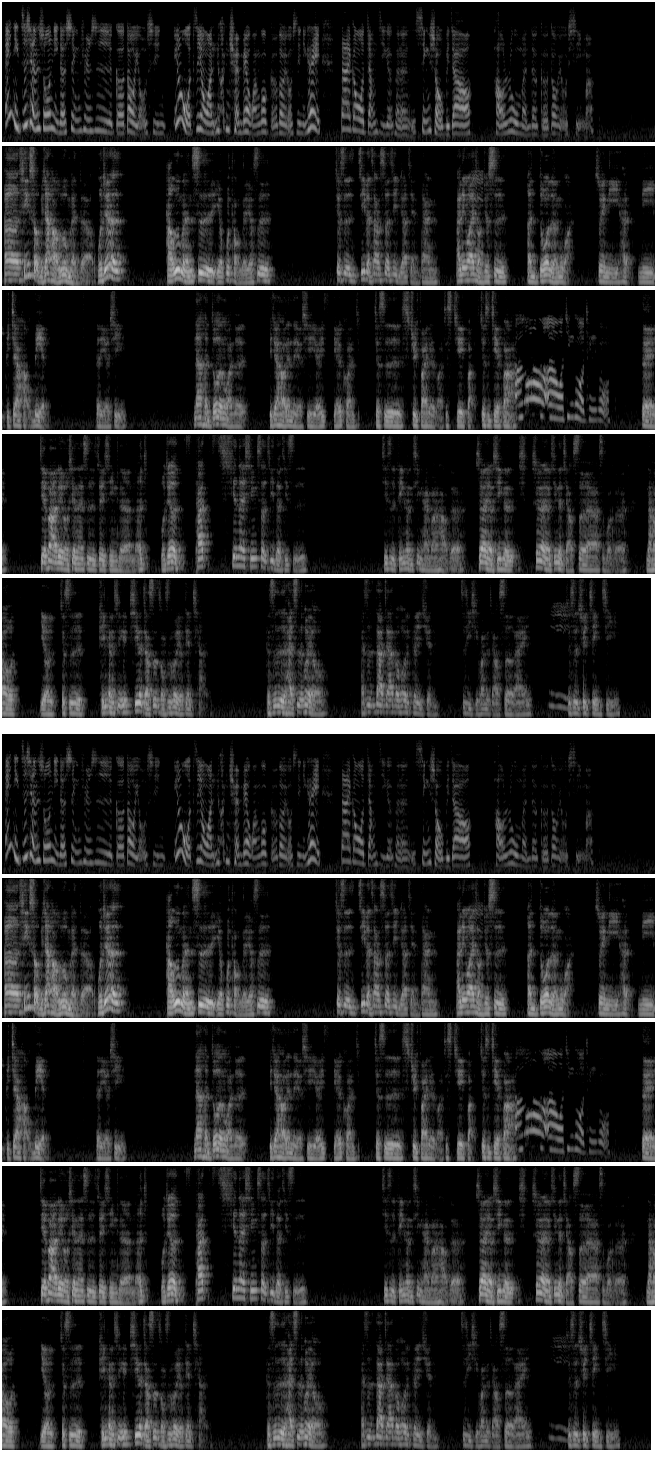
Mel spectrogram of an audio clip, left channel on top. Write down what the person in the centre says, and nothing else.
呃，新手比较好入门的，我觉得好入门是有不同的，有是就是基本上设计比较简单，啊，另外一种就是很多人玩，
所以你很你比较好练的游戏。那很多人玩的比较好练的游戏，有一有一款就是 Street Fighter 吧，就是街霸，就是街霸，
对，街霸六现在是最新的，而且我觉得它现在新设计的其实。其实平衡性还蛮好的，虽然有新的虽然有新的角色啊什么的，然后有就是平衡性新的角色总是会有点强，可是还是会有，还是大家都会可以选自己喜欢的角色来，
就是去竞技。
